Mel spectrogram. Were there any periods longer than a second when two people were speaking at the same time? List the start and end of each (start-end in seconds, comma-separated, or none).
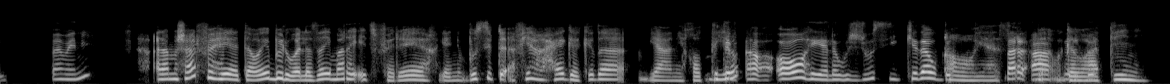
9.5-11.0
